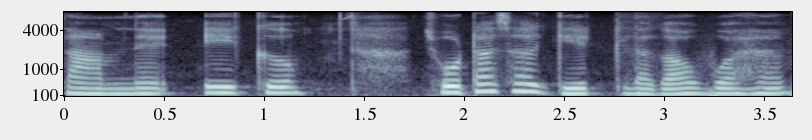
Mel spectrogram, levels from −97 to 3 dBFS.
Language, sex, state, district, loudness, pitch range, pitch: Hindi, female, Jharkhand, Deoghar, -17 LUFS, 180-205 Hz, 185 Hz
